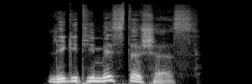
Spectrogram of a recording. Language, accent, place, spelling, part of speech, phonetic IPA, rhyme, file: German, Germany, Berlin, legitimistisches, adjective, [leɡitiˈmɪstɪʃəs], -ɪstɪʃəs, De-legitimistisches.ogg
- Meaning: strong/mixed nominative/accusative neuter singular of legitimistisch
